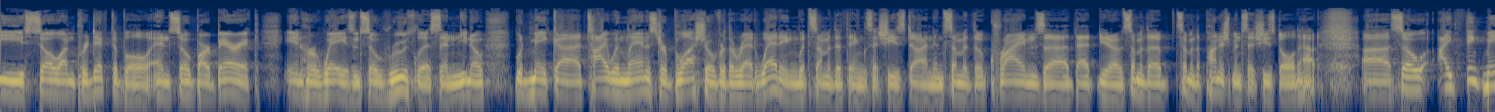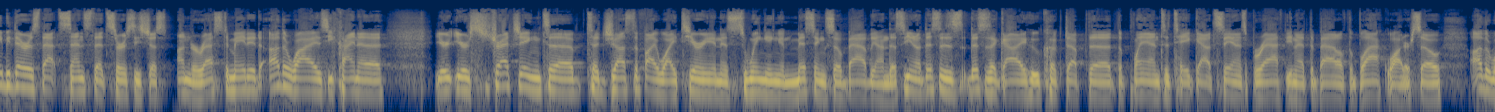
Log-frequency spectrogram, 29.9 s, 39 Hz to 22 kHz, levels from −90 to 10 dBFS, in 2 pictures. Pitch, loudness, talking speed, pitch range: 115 Hz, -18 LUFS, 225 wpm, 105-130 Hz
